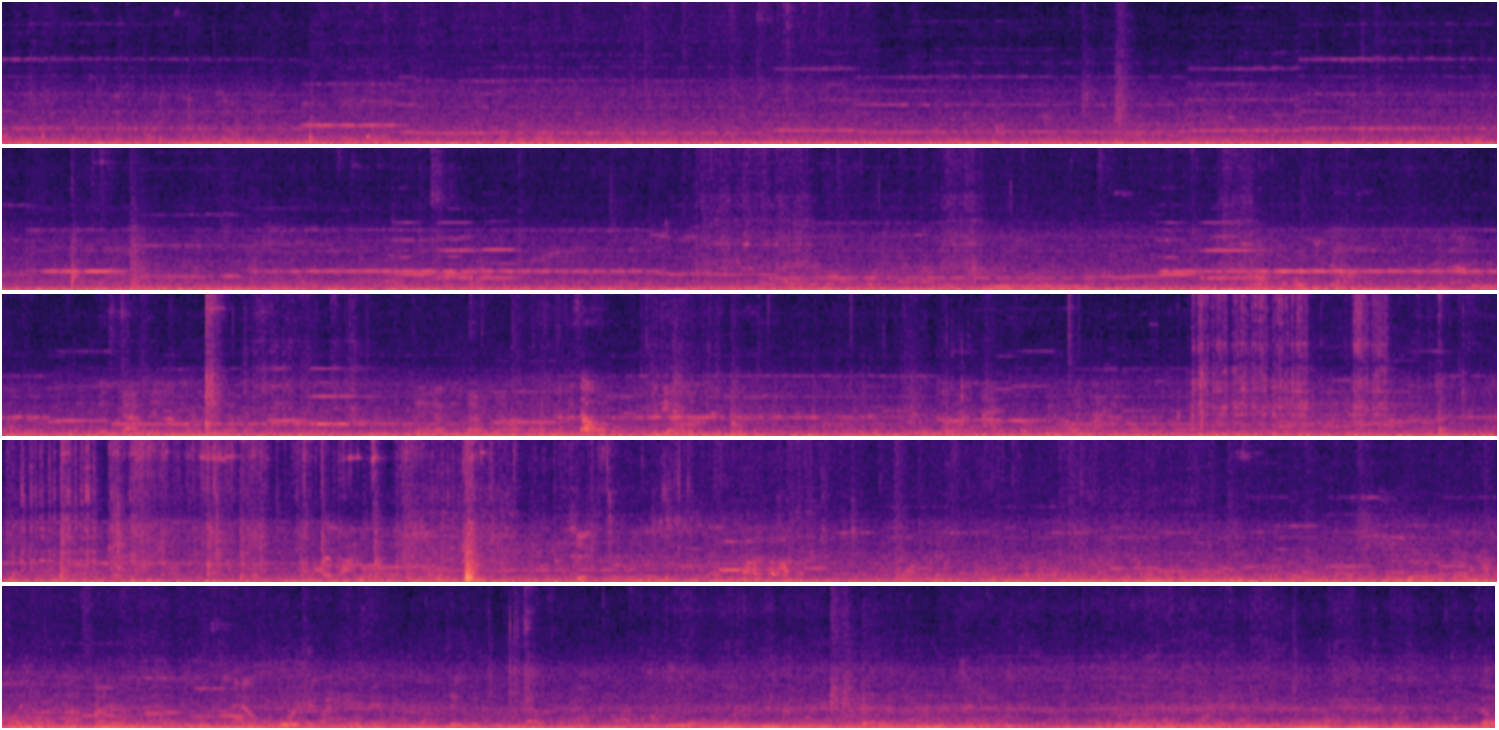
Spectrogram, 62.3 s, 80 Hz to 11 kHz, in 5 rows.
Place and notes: {
  "title": "鹿鳴堂, National Taiwan University - Walking into the convenience store",
  "date": "2016-03-03 16:05:00",
  "description": "Walking into the convenience store, At the university",
  "latitude": "25.02",
  "longitude": "121.54",
  "altitude": "18",
  "timezone": "Asia/Taipei"
}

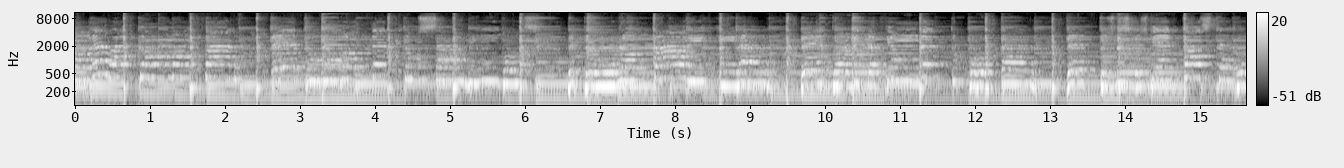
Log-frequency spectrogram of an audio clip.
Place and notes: {
  "title": "Diagonal, Barcelona, Espagne - chanteuse de rue",
  "date": "2019-03-14 18:58:00",
  "description": "une chanteuse de rue à la station métro Diagonale\na street singer at Diagonale metro station",
  "latitude": "41.40",
  "longitude": "2.16",
  "altitude": "41",
  "timezone": "Europe/Madrid"
}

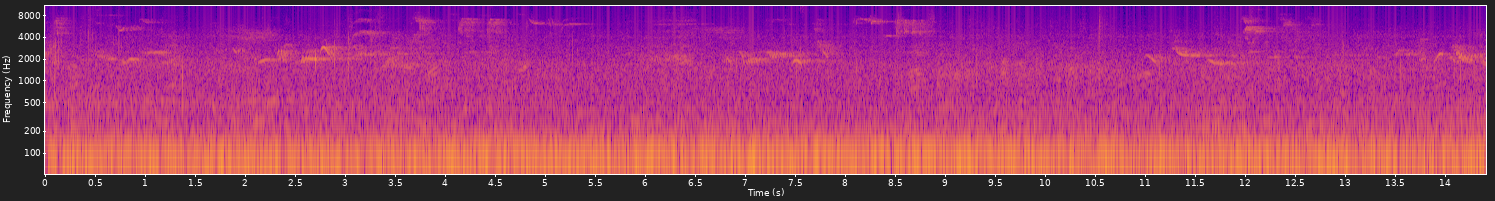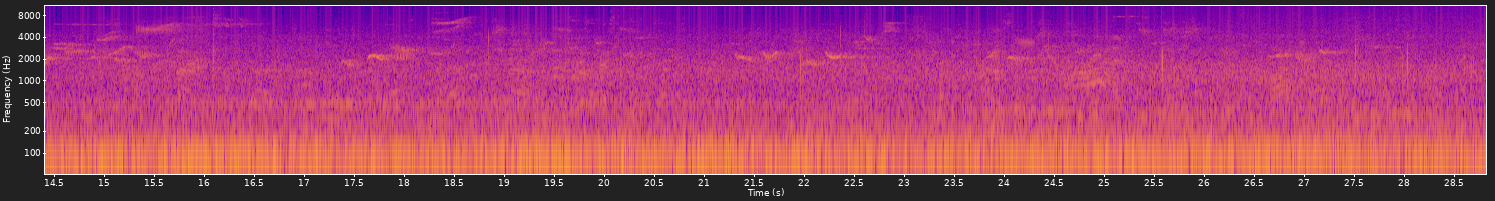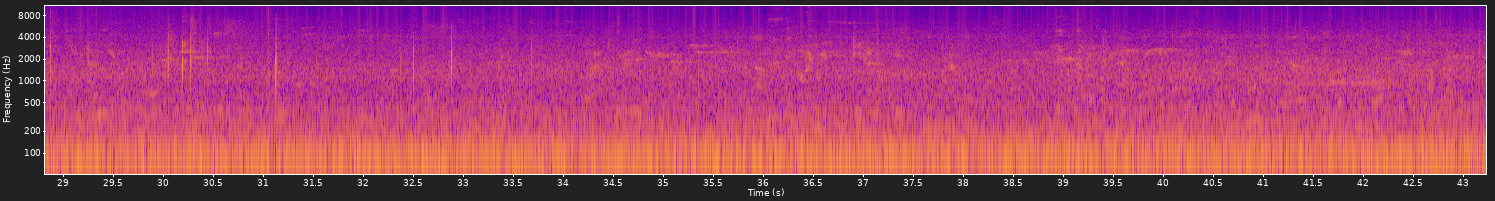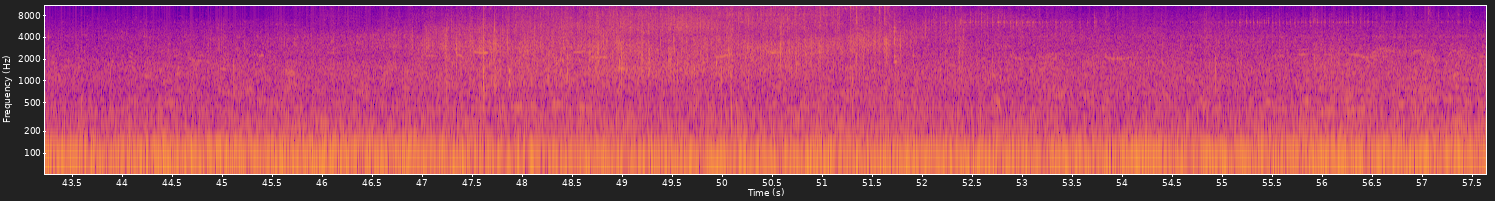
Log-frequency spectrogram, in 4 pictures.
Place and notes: {
  "title": "Kreuzberg, Berlin, Germany - und was ist das den? atombombe? ...",
  "date": "2013-05-16 20:00:00",
  "description": "... was a comment of a man siting on a bench, as a reaction on my appearance, while slow walking on sandy pathway close to the canal with recorder in my hand and microphones on my head",
  "latitude": "52.50",
  "longitude": "13.40",
  "altitude": "36",
  "timezone": "Europe/Berlin"
}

